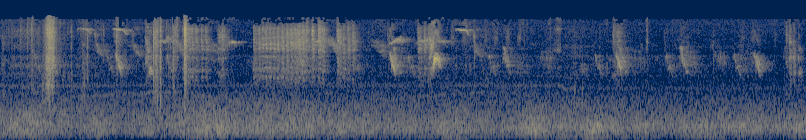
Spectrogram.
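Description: Small birds chirping over and over in short, quick falling notes, with a brief rapid trill a few seconds in, over steady low background noise.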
